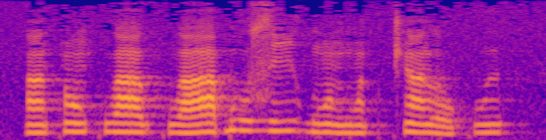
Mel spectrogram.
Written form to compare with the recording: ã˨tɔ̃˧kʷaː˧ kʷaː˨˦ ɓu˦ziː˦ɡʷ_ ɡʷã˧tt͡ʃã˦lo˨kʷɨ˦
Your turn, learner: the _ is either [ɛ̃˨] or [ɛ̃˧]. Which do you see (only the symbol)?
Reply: ɛ̃˧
